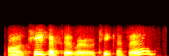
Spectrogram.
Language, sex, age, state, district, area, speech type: Assamese, female, 18-30, Assam, Nalbari, rural, conversation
